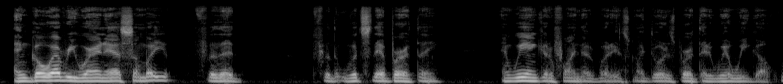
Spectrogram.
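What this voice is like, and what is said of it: Speaks with a noticeable accent. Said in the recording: “she loves your accent ... It's a good accent, you know? It's a good accent.”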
